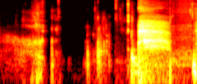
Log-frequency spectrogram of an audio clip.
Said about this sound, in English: I'm just going to have a sip of coffee.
